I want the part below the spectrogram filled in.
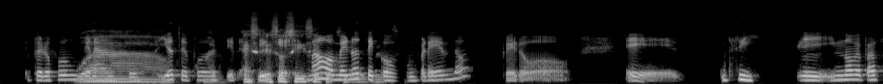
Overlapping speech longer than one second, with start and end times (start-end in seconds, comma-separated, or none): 0.7-4.0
